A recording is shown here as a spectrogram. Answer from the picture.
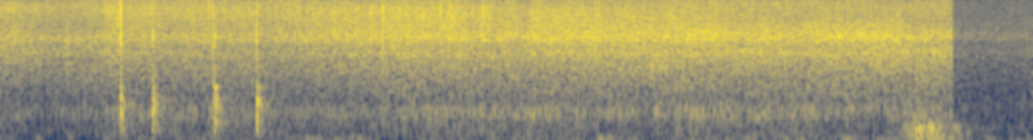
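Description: Ground beef and onions sizzling steadily in a frying pan while being stirred, with four sharp taps of the spatula against the pan about a second in. A low thump near the end.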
